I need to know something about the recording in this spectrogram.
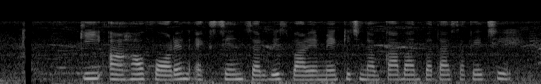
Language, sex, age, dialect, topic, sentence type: Maithili, female, 18-24, Bajjika, banking, statement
